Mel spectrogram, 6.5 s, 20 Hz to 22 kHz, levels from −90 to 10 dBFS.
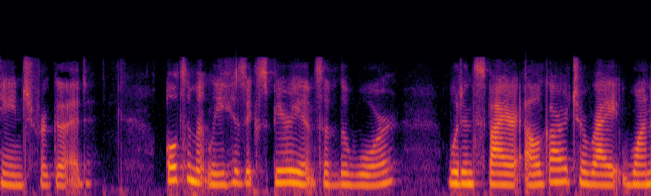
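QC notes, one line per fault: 5.19–6.52 s, AMR rate drop: after "the war would inspire" the link forces AMR-WB to a lower rate, consistent with a step from 12.65 to 8.85 kbit/s. Fewer bits model the speech, so it turns rougher and more synthetic to the end, with no gap and no narrowing of bandwidth.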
